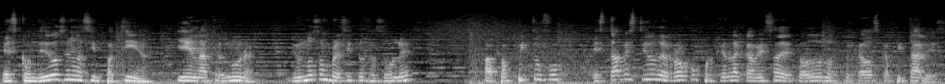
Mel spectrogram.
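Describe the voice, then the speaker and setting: A man delivers scripted narration in a fairly high register. His delivery is suspenseful and dramatic, addressing the listener directly over music. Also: a little fast. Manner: suspenseful, rhetorical questions to listeners.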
